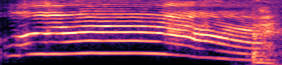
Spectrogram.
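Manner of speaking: tiny high-pitched cry like Chikawa; high squeak. Retold or imitated. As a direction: squeak like a little creature pushed over. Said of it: "he would probably go".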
